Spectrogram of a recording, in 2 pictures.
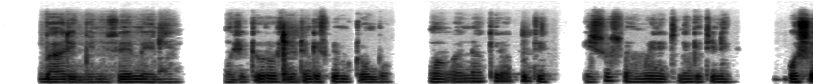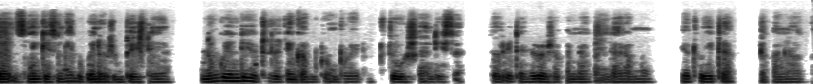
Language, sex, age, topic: Ndau, male, 25-35, health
